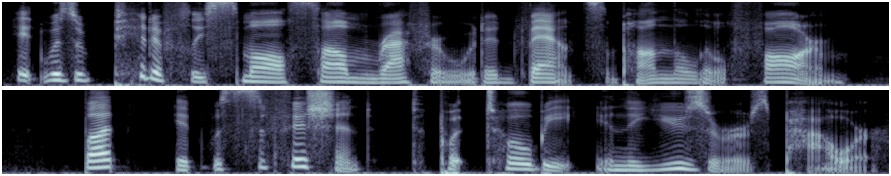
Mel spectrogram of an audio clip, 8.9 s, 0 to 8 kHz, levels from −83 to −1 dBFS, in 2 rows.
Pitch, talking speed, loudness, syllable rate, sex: 165 Hz, 160 wpm, -22 LUFS, 4.9 syllables/s, female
